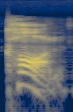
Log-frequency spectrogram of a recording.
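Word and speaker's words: kal: Call.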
